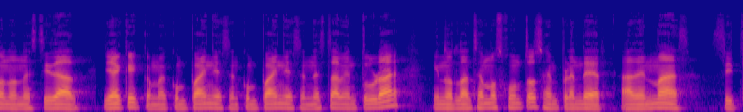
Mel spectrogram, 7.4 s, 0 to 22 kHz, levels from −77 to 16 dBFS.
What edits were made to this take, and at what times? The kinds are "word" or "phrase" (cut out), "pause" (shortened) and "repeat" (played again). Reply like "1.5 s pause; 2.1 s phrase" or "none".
1.0 s pause; 1.4 s word; 2.4 s repeat; 6.2 s pause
